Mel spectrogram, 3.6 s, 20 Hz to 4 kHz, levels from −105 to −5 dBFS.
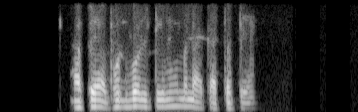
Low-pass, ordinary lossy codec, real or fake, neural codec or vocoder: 3.6 kHz; none; real; none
